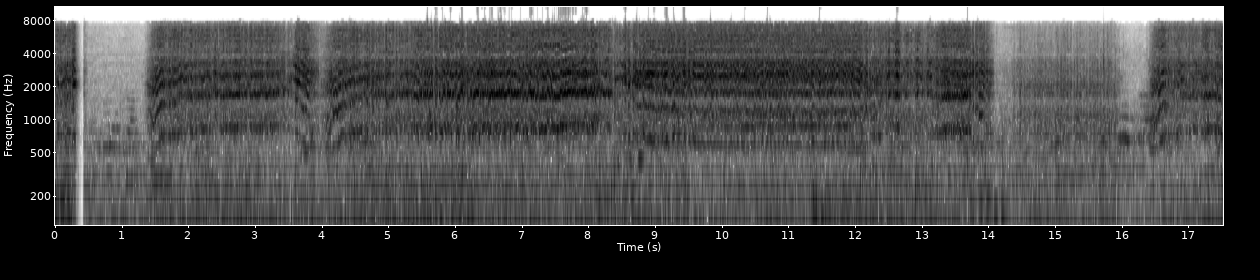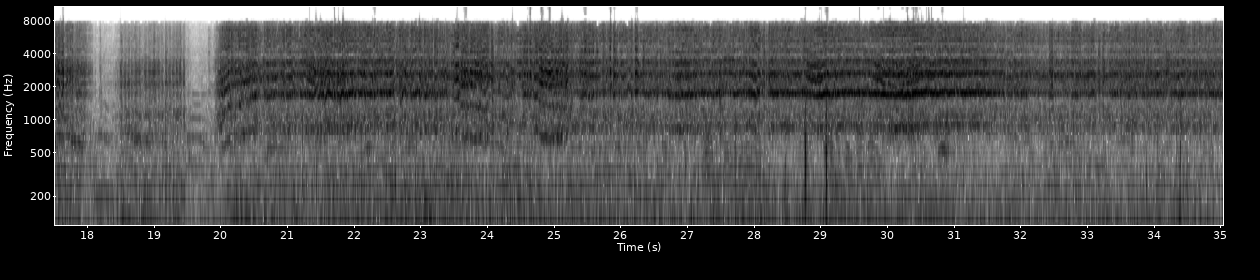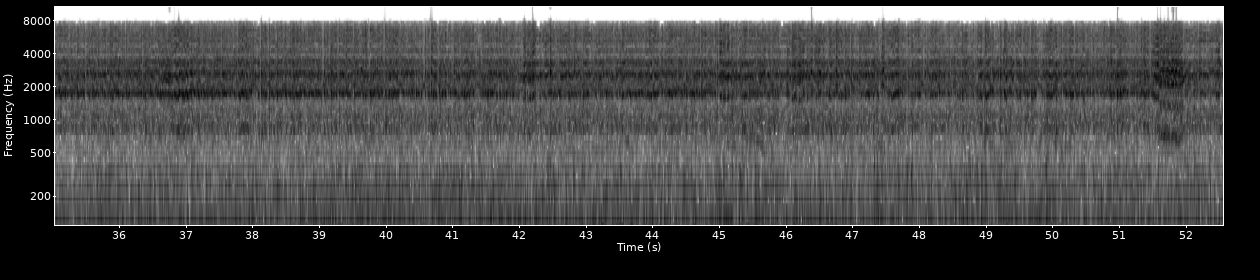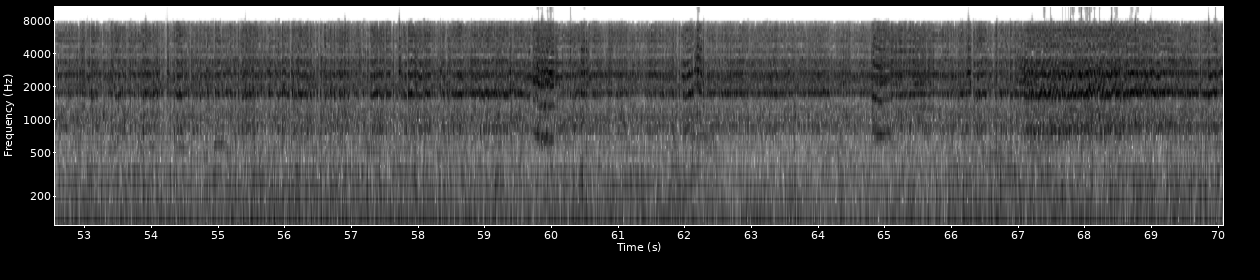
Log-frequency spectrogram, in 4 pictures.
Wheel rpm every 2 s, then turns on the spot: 80, 180, 200, 200, 200, 200, 160, 40, 100, 40, 210, 220, 220, 230, 220, 230, 230, 230, 230, 230, 230, 230, 220, 230, 230, 230, 230, 240, 240, 230, 230, 240, 230, 210, 230.
12-16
